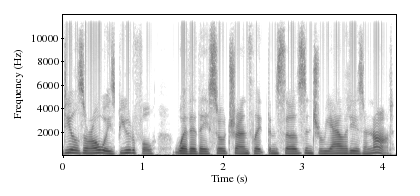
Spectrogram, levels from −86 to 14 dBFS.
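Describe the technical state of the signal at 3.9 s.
At 3.9 s the speech carries a filter restarted on every block, present across the whole clip: the filter loses its state and begins each 20 ms block from silence, leaving a 50 Hz buzz that tracks level. The waveform shows evenly spaced onset spikes; the spectrogram shows faint vertical lines every 20 ms.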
